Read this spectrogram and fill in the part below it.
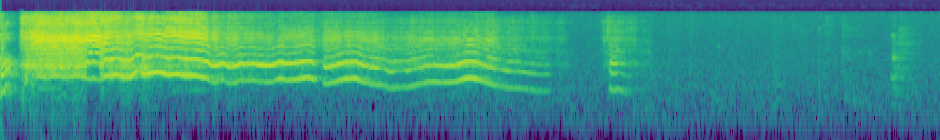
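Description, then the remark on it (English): A loud, high-pitched, wavering keening whine, like a wheezing dog, made by a man's voice deep in his throat, lasting several seconds, then a brief, sharp vocal squeak and a faint click near the end. “And then he made a weird, high-pitched keening noise, deep in his throat, like a wheezing dog.”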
